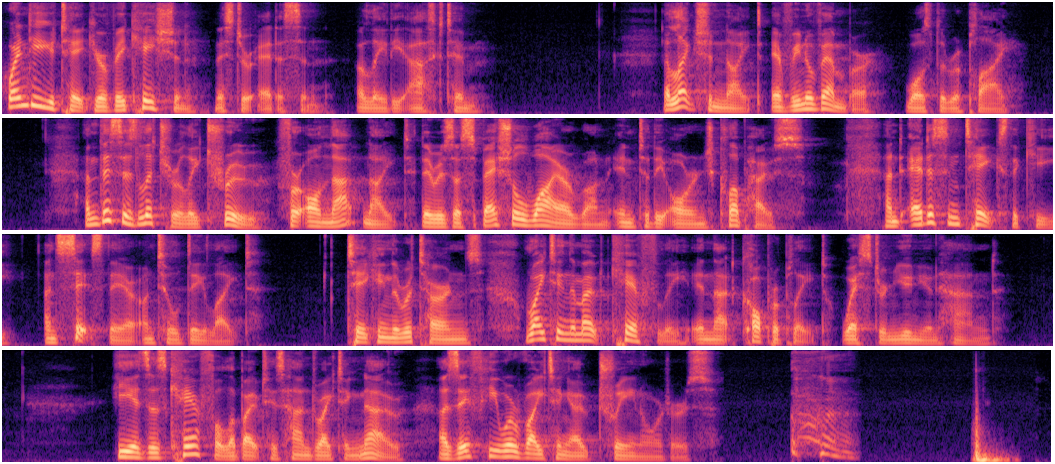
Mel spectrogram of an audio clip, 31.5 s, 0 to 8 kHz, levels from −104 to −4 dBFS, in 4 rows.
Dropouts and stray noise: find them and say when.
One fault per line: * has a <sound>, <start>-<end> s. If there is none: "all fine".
* has a cough, 29.5-30.1 s
* has a thud, 30.9-31.3 s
